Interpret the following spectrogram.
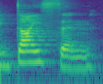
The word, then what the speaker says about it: Dyson: style your hair and that's in french daison dyson but in english it's actually dyson with an sound not much of a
